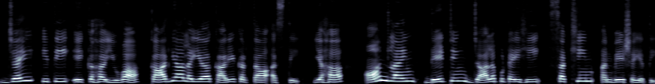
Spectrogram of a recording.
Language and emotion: Sanskrit, neutral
